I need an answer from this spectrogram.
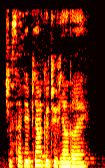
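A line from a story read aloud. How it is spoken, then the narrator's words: Said with a sigh. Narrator (French): dit-elle avec un soupir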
